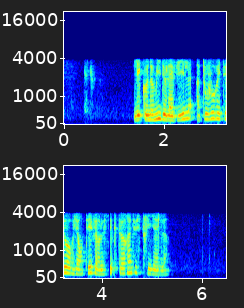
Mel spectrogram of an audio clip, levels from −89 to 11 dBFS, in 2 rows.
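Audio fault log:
4.14–4.17 s packet loss on an ADPCM call: after "été orientée vers le", about one lost packet leaves a hard-edged silent hole in the waveform. The decoder's predictor restarts out of step, so the speech returns slightly distorted before settling within some tens of milliseconds.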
